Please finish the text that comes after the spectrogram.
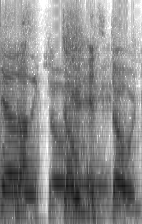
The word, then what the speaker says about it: Doge: It's Doge. It's Doge. Let's get Doge. You say Doge as you say GIF.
